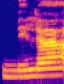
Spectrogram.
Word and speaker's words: milieu: We also have it where we are part of the galactic milieu. I keep saying it wrong and people keep having a go at me in videos. I'm really sorry. Milieu.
